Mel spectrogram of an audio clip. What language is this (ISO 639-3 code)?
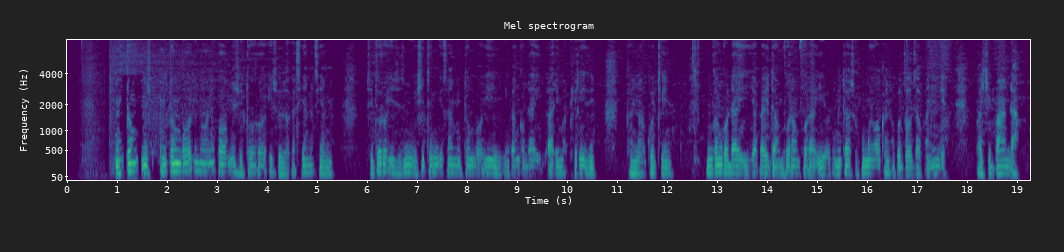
ndc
